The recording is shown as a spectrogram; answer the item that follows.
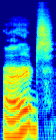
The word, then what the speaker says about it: herbs: You like to pronounce things French in America, like herbs. I mean, what's going on with that? It's got an H. It's herbs, right?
